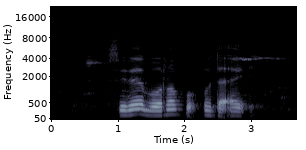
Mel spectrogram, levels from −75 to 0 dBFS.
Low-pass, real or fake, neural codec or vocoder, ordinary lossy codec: 9.9 kHz; real; none; none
